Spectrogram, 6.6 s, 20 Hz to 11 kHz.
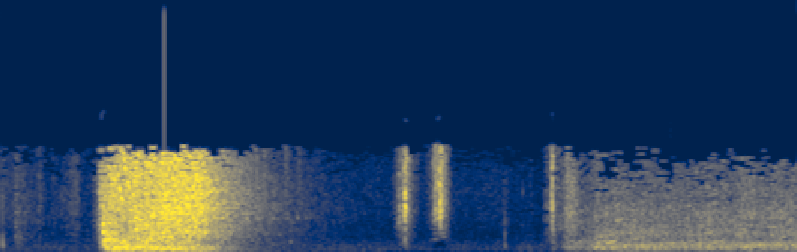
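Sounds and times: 
armor-piercing bullets fired at a protective vest: 0:00.8 - 0:02.5.

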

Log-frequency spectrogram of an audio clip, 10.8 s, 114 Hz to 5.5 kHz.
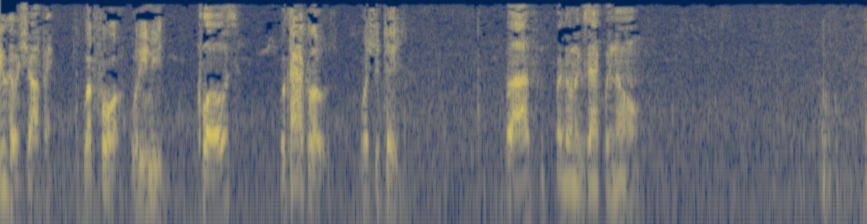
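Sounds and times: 
speech: 0:00.0 - 0:05.1, 0:06.3 - 0:08.1
car engine and road rumble slowing to a halt: 0:00.0 - 0:10.8
soft mechanical bump: 0:08.7 - 0:10.8.

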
